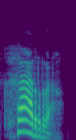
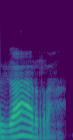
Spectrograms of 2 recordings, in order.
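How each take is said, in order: First: Jarra said with a rough throaty j, like a strong h; Jarra, scrape the j at the back of the mouth. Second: Garra said with a soft g, as in go; garra, soft voiced g at the front. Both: Shown as a demonstration. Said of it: "No dices garra".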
